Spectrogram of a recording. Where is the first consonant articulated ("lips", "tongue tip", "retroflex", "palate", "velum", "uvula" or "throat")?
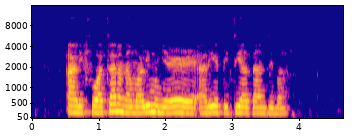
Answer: tongue tip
